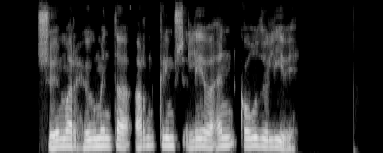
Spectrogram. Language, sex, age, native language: Icelandic, male, 40-49, Icelandic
